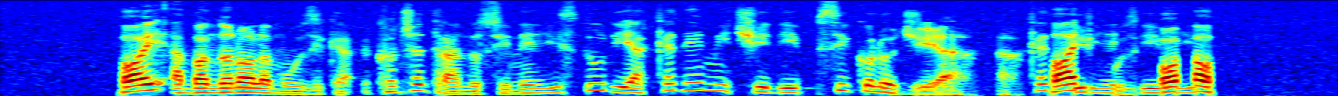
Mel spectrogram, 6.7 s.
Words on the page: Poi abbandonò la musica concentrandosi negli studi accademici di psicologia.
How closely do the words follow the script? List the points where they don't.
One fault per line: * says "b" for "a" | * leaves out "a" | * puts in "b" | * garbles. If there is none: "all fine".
* garbles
